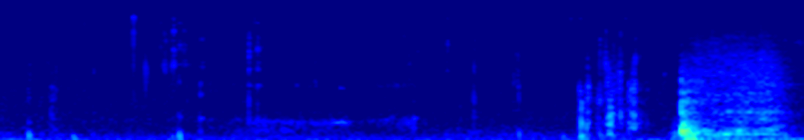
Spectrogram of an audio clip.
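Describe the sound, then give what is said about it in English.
Someone takes a drink: soft wet mouth clicks and a few quiet gulps, ending in a louder, breathy rush of air as they finish. No one speaks. “I'm just putting my feet in the water and excuse me, I take a drink here.”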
